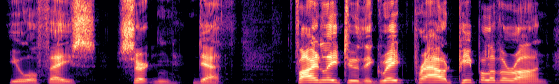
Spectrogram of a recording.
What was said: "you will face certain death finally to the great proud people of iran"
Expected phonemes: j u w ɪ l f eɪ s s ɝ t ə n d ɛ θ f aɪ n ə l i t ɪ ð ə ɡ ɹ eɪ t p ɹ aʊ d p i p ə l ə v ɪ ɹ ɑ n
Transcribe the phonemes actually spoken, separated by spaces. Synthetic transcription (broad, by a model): j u w ɪ l f eɪ s s ɝ t n d ɛ θ f aɪ n l i t ɪ ð ə ɡ ɹ eɪ t p ɹ aʊ d p i p l ə v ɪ ɹ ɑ n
